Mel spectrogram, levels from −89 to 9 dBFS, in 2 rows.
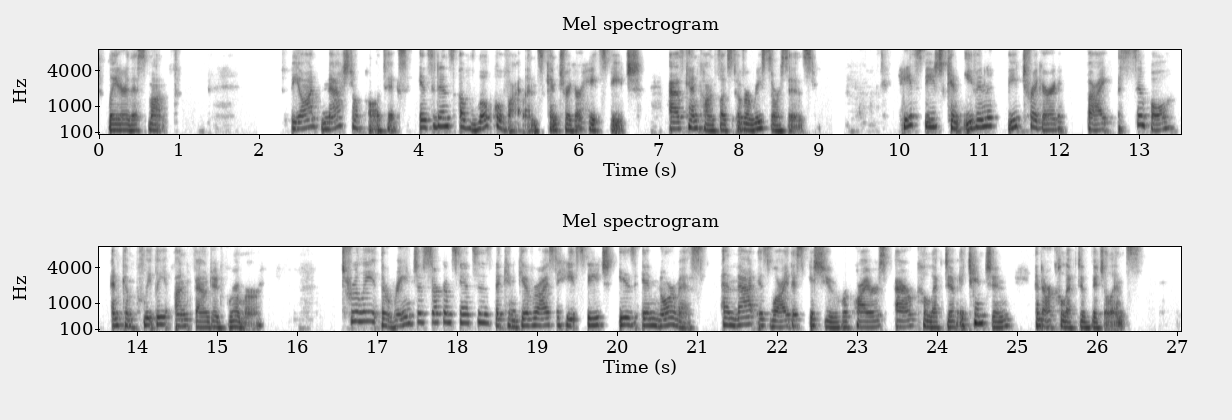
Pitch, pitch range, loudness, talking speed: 190 Hz, 155-220 Hz, -22 LUFS, 135 wpm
